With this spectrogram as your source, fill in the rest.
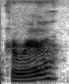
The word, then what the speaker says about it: Carrera: Carrera. Yes. Yeah, Carrera, which was hot.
